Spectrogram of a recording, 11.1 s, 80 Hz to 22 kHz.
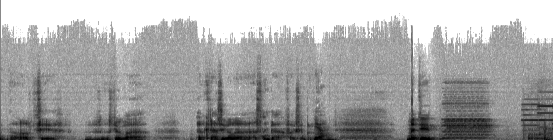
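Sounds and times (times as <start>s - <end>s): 
speech: 0.0s - 3.0s, 3.9s - 7.1s, 8.1s - 9.1s
telephone ringing with steady electronic tones: 8.8s - 11.0s.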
